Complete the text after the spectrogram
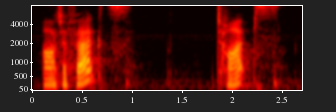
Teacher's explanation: the second way s is pronounced at the end of a word is s it's pronounced this way after voiceless consonants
